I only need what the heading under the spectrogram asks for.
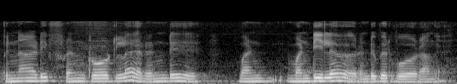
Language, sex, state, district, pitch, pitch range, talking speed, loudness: Tamil, male, Tamil Nadu, Kanyakumari, 140 Hz, 135-150 Hz, 120 wpm, -14 LUFS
